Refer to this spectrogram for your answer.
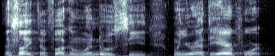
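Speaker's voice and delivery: hammed-up impression of a rowdy fan; mocking fan. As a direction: imitate the fan's loud excuse in a put-on voice. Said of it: "He's like".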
